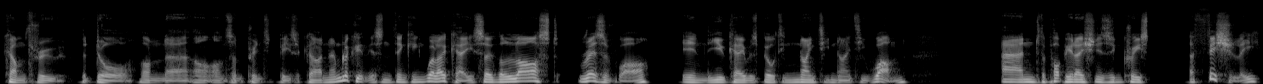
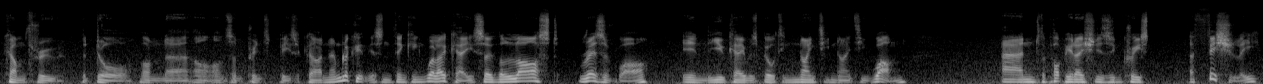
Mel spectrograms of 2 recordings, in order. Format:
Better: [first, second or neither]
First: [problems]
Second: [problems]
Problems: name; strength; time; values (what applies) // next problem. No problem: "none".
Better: first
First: none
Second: wind noise on the microphone; occasional gusts; 20 dB below the speech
